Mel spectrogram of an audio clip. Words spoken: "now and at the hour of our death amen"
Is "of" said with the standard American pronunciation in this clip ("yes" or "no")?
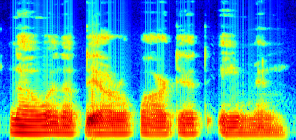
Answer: no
